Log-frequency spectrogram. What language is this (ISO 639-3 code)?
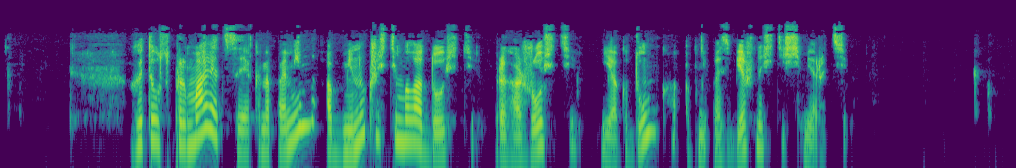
bel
